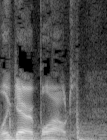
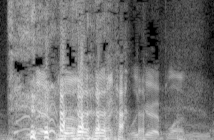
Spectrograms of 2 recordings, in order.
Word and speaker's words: LeGarrette Blount: LeGarrette Blount. – He loves. – Also, one of the few people who pronounces it LeGarrette Blount. – Because that's what it is. – LeGarrette Blount.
